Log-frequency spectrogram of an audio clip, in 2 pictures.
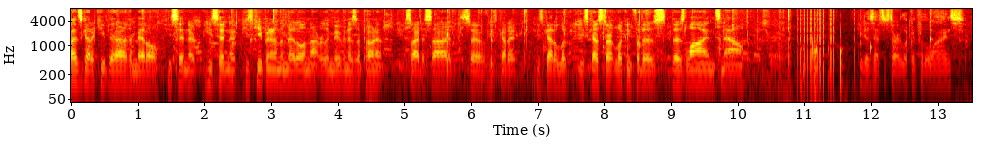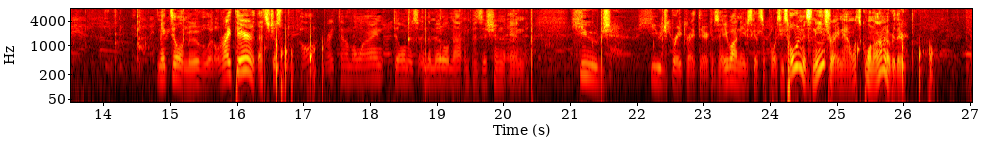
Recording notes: live from the PickleBOO pickleball tournament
